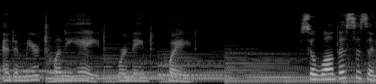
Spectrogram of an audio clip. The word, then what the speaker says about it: Quade: Pronunciation, Quade.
